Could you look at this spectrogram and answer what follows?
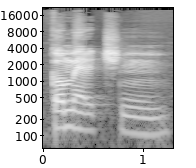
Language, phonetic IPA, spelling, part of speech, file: Czech, [ˈkomɛrt͡ʃɲiː], komerční, adjective, Cs-komerční.ogg
- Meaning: commercial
